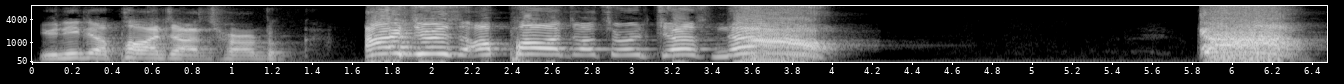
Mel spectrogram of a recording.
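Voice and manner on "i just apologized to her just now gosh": high, indignant tantrum yell; angry shouting. Acted. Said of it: "Stop, young man".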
